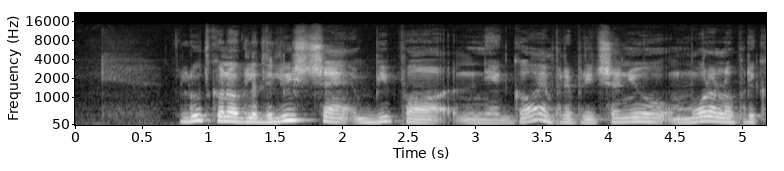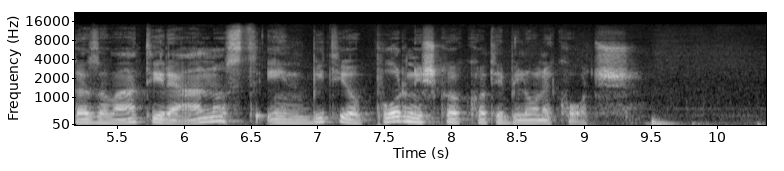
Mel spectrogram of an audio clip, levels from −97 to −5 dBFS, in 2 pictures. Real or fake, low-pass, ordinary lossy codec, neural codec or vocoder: real; 14.4 kHz; none; none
